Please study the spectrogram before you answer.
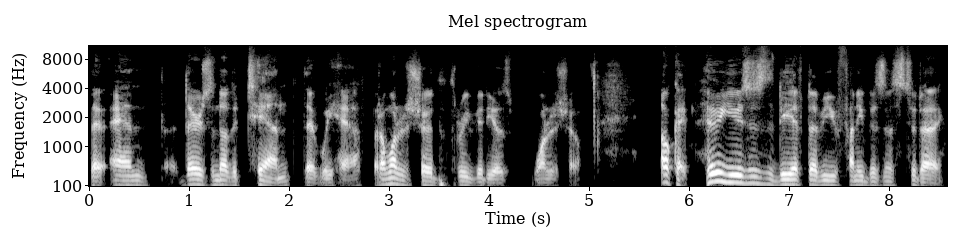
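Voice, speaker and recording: Male business presenter, slightly low voice, dry close sound, informal and explanatory. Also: animated, fairly quick, no room sound.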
